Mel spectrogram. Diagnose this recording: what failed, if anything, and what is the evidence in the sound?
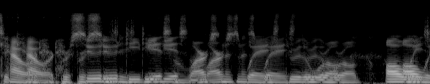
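Doubled audio track throughout: every onset repeats about 150 ms later at roughly equal level, visible as paired waveform transients and spectrogram patterns. Likely cause: a duplicate capture path at the driver stage.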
